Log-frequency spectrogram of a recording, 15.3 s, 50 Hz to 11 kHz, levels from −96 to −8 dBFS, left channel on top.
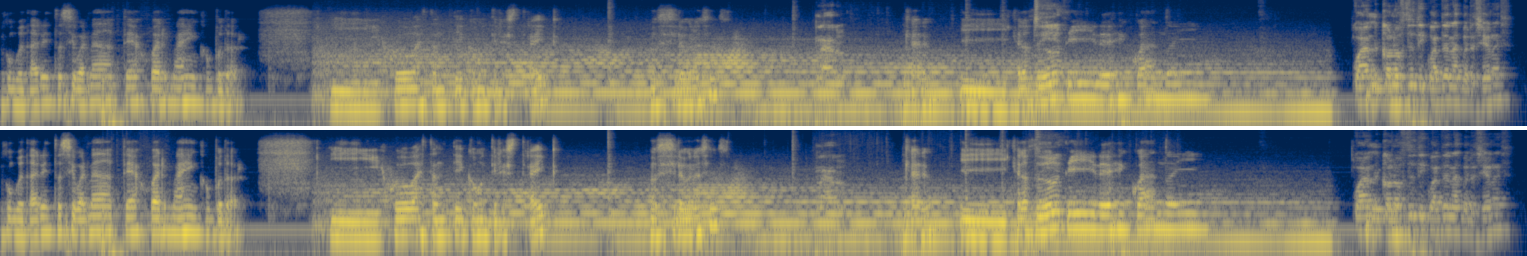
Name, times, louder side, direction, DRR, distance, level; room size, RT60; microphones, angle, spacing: voice 1, 0.0-5.5 6.5-7.3 9.0-12.1 13.7-14.0, right 3 dB, 80° right, 0.6 m, -26 dB
sound 1, 0.8-14.5, right 1 dB, 45° right, 0.8 m, -43 dB
sound 2, 3.1-13.3, left 1 dB, 25° left, 0.5 m, -30 dB
voice 2, 8.1-8.5 10.3-10.6 13.5-15.1, left 3 dB, 85° left, 1.3 m, -33 dB
3.7 x 3.2 x 3.2 m
head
